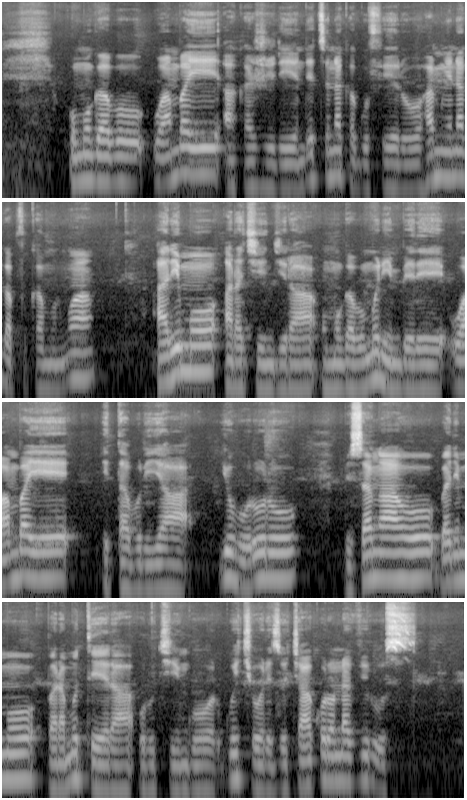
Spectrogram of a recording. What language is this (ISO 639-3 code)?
kin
